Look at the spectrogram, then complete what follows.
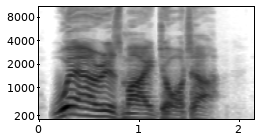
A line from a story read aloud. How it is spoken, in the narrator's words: King Quosteed's voice boomed down the cavernous hallways of the Ranger's embassy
